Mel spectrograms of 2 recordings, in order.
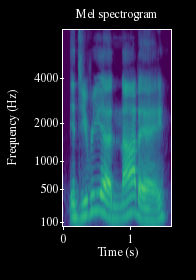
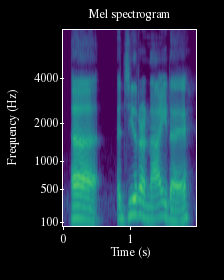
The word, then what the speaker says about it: Ijiranaide: Ijiranaide. I'm going to say that that's not at all how you pronounce it, but Ijiranaide. There we go. That's more correct.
